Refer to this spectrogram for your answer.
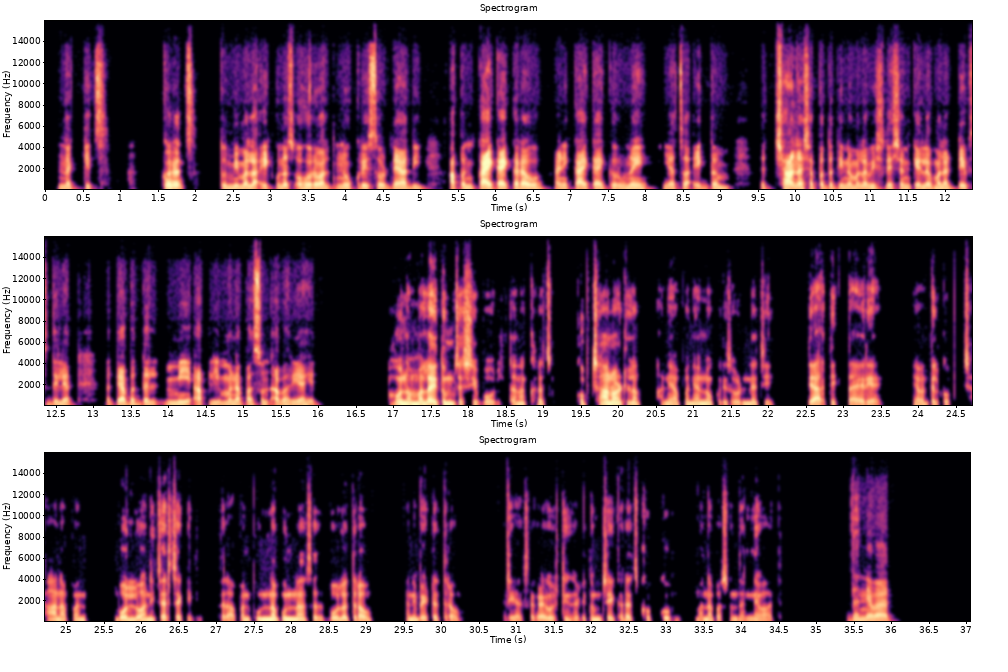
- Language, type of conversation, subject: Marathi, podcast, नोकरी सोडण्याआधी आर्थिक तयारी कशी करावी?
- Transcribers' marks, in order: in English: "ओव्हरऑल"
